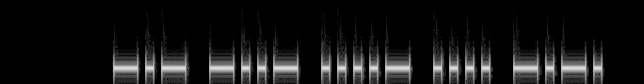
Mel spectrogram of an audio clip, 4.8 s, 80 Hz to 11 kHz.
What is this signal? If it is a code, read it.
Morse code, heard as a keyed tone, about 21 wpm, 700 Hz. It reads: KX4HC
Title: USA Call Signs - 5 Characters - Repeated 2x - 20wpm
